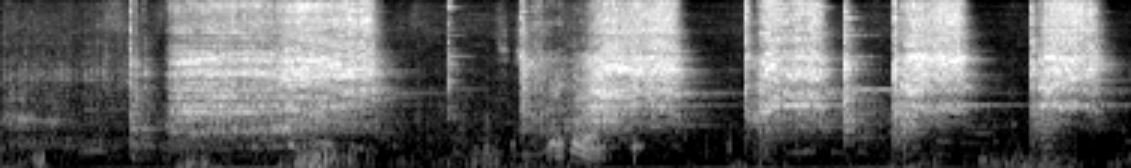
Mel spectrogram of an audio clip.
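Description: A metal spatula scrapes across a griddle in short strokes.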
